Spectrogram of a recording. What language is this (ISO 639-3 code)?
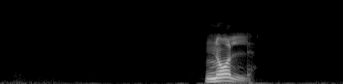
swe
